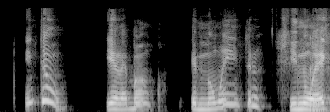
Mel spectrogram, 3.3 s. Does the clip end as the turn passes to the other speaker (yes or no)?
no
